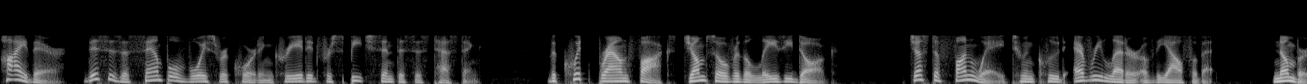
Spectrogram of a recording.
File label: voice telephony 8khz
